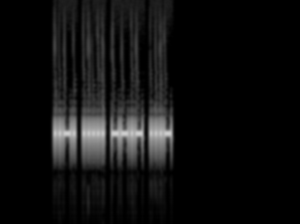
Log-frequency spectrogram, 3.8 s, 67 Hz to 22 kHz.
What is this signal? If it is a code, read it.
Morse code, heard as a keyed tone, about 37 wpm, 700 Hz. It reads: F5QV
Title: DXCC-100 Call Signs - 4 Characters - Repeated 3x - 40wpm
